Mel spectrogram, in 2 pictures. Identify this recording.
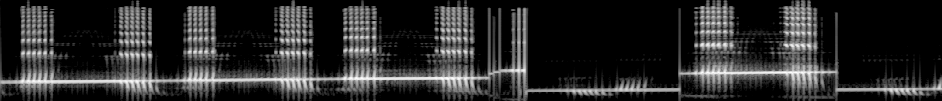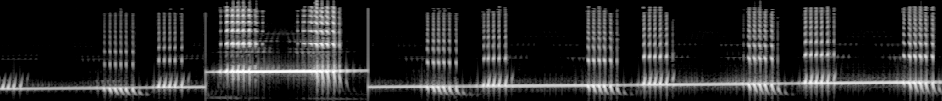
The second song is a whistle by introducing a whistle in a mono range. It join a height's progressive variation with a wahwah effect and a repeat. Then i tried to take some elevation by inserting the higher sound pieces where the sinusoidal sound variation was less variating.
This song aims to recreate the whistles of Aliens's Guns like in B Movies.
